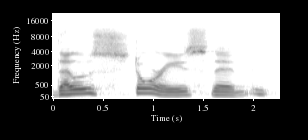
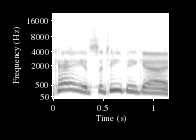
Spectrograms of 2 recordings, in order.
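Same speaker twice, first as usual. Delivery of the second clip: much higher, bright mock fan greeting; fans calling out; 12 semitones higher than usual. Theater fans spotting the TV guy, mock excited. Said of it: "people who were like".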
